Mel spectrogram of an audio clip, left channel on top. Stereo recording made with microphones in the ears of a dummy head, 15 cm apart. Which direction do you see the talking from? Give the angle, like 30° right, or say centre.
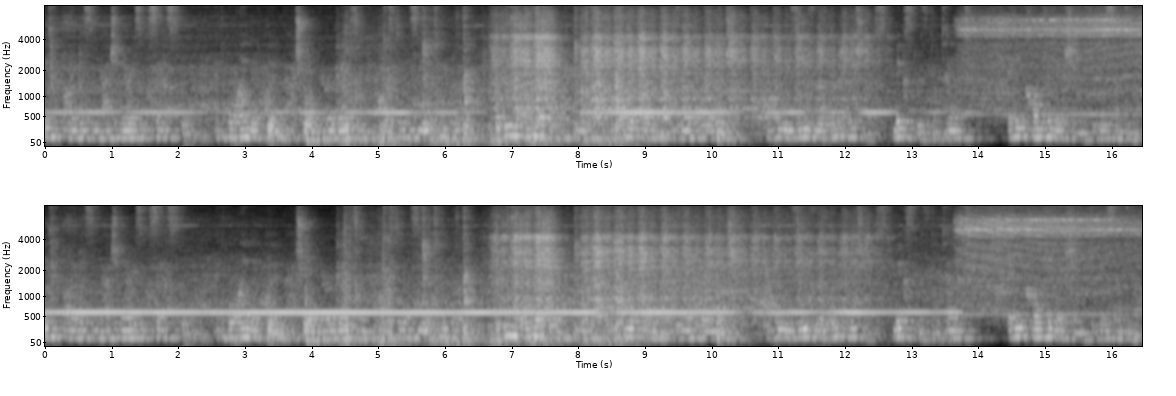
60° left.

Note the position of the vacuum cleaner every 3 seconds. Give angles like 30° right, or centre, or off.
50° left, 50° left, 50° left, 50° right, 60° right, 10° left.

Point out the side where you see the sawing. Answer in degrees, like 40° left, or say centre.
20° left.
